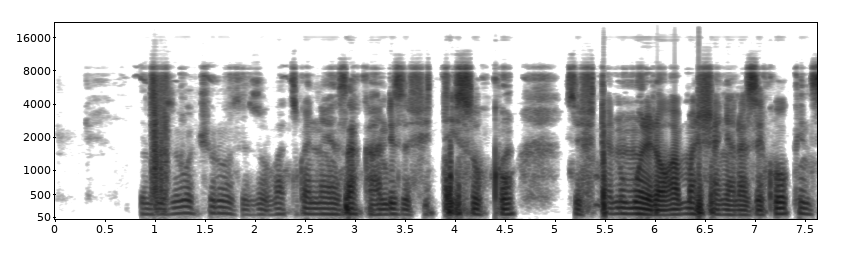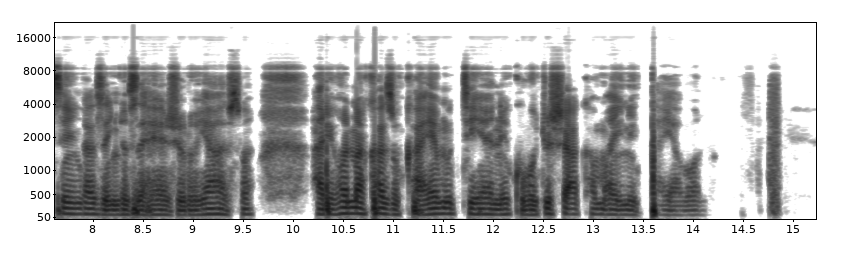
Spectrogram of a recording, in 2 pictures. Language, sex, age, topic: Kinyarwanda, male, 25-35, finance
